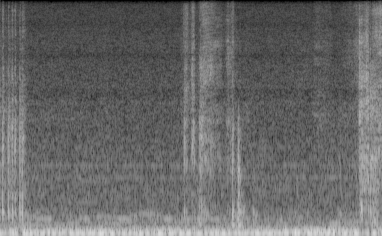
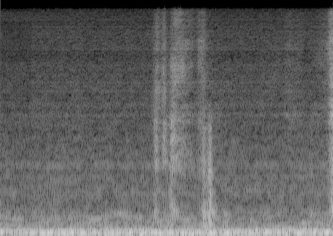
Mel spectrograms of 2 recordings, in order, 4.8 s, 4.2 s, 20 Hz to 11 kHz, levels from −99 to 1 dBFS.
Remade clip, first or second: second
